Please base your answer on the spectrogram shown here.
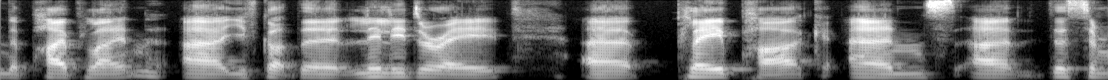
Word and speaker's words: Lilidorei: So again, from the Duchess, her vision is that it's Lilidorei. So we need to try to think of a way to use the word so that people can pronounce it correctly. It's Lilidorei, and the whole concept,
